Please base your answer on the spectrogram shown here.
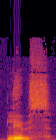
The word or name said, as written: lus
